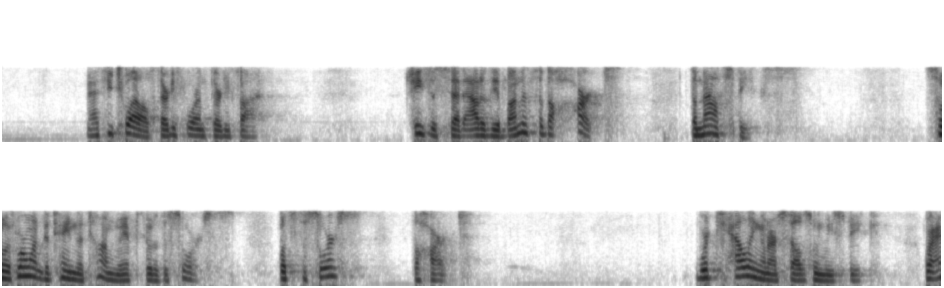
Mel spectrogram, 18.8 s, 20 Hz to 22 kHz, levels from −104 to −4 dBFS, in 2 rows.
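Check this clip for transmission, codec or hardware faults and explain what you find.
The speech carries one fault from start to finish: heavy G.723.1 codec damage. Throughout the clip, everything above 3.8 kHz is gone. The coarse 30 ms frames and slowly updated voice model, which fit a bitrate around 6 kbit/s, leave the speech muffled and hoarse with smeared consonants. A spectrogram shows a flat ceiling at 3.8 kHz, with blocky, frame-stepped smearing below it.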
